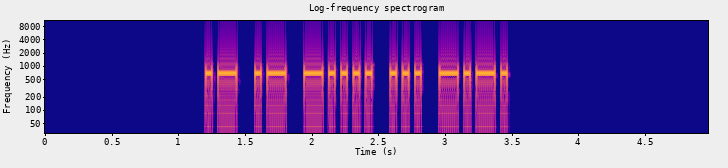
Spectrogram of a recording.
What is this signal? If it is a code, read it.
Morse code, heard as a keyed tone, about 25 wpm, 700 Hz. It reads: AA6SC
